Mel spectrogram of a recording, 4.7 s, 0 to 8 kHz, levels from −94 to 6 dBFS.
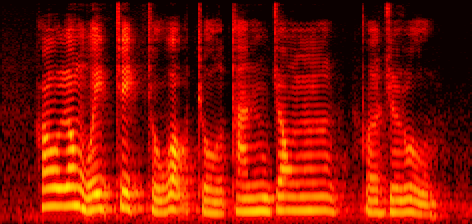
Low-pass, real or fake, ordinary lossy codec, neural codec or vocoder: none; fake; none; codec, 16 kHz, 1 kbps, FunCodec, trained on Chinese and English, 50 frames a second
